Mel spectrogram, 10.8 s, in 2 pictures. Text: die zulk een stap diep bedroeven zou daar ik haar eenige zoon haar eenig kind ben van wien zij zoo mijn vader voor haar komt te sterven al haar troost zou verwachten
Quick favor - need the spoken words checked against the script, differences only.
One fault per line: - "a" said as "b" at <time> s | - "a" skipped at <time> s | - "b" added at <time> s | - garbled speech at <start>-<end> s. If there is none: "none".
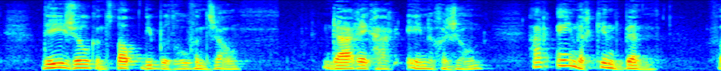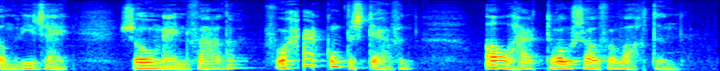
none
